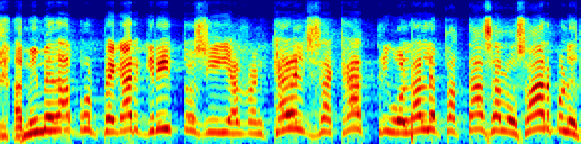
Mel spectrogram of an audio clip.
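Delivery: high, frantic mock venting; high-pitched comic agitation; worked-up congregant. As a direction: act someone itching to scream and kick. Acts congregant wild to scream, kick.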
